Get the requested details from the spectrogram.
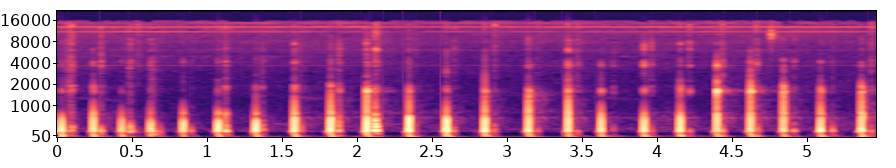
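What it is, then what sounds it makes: Pine wood slice coaster. A small wooden cube is tapped and scraped across the surface of a solid round pine log-slice coaster held in the palm. Twenty-three short, dry, hollow knocks come in a steady rhythm, each with a low woody tone around 220 Hz that dies away almost instantly.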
